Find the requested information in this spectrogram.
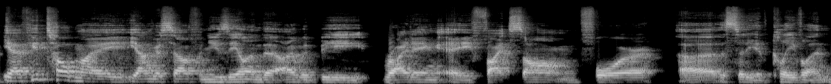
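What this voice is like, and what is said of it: New Zealand accent. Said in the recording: “I hear obviously your accent is coming through. So you're from New Zealand”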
